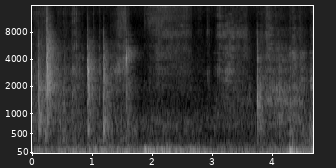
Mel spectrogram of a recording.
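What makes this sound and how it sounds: Fingertips rub and turn the glossy paper pages of a thick interior-design magazine lying open on a rug. Crisp, bright swishes and page flicks stand out over a soft, steady low rumble of brushing paper.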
